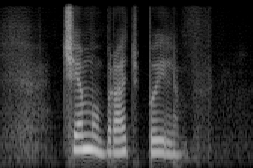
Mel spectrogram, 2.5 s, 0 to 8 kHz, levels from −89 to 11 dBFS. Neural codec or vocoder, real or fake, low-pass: codec, 16 kHz, 0.3 kbps, FocalCodec; fake; 7.2 kHz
